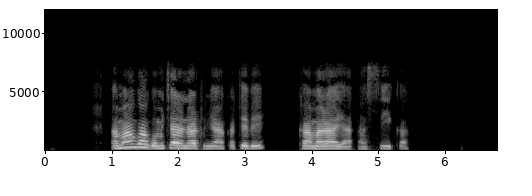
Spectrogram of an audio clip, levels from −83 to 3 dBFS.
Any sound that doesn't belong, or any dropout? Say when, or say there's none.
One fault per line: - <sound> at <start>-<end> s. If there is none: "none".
none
